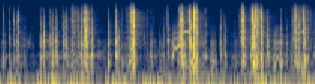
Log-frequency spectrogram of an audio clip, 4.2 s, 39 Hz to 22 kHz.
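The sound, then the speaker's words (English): Plastic toy gears inside the chest of a 16-inch-tall 1992 Playskool Big Frank Frankenstein's monster toy being spun, giving a quick, uneven run of dry clicks and ratcheting rattles in bursts that speed up and slow down over a few seconds, with no voices. “And when you open up his chest, there's a bunch of gears. I'll spin the gears for you.”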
